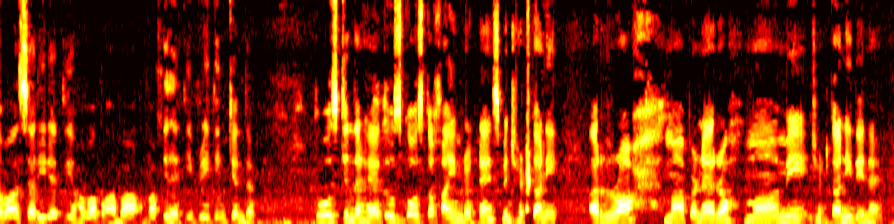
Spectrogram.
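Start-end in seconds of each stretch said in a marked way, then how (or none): none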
